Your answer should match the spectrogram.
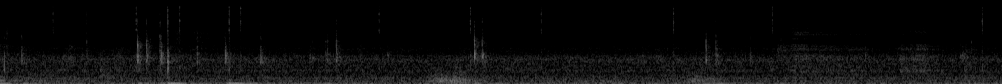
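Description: Sparse, irregular clicks of a computer keyboard and mouse being worked, faint and spaced out rather than continuous typing.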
